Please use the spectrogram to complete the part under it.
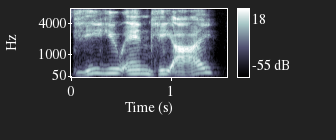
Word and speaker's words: Gungi: It's Gungi.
